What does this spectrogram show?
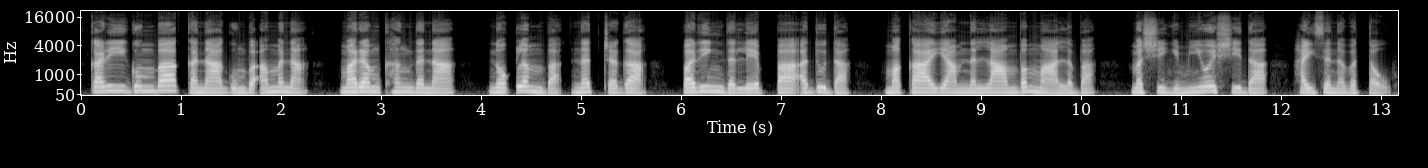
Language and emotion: Manipuri, neutral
